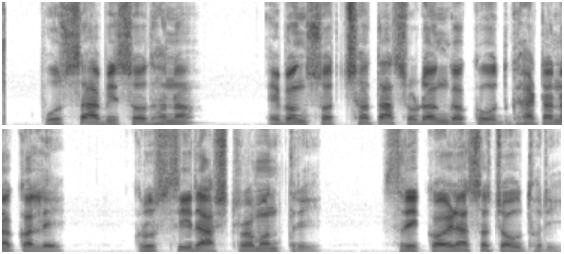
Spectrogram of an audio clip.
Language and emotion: Odia, neutral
